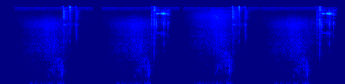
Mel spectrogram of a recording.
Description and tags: The sounds made by a person walking minus the actual footsteps.
Keys, Material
